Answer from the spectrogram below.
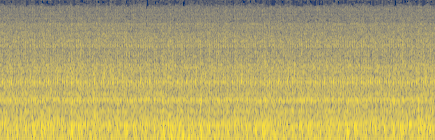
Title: Knocking noise may video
